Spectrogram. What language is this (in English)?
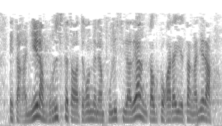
Basque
